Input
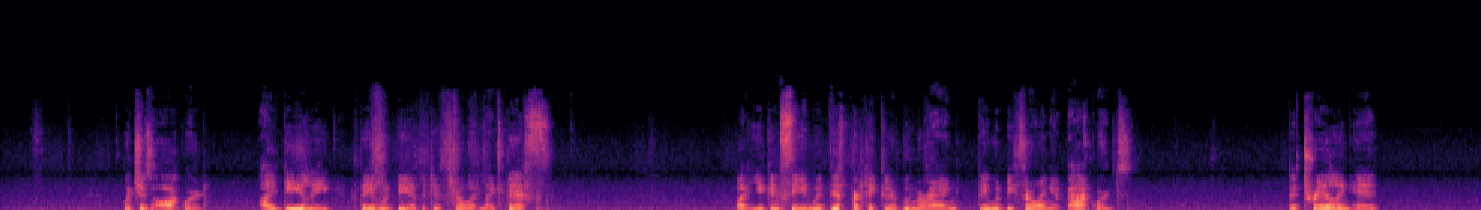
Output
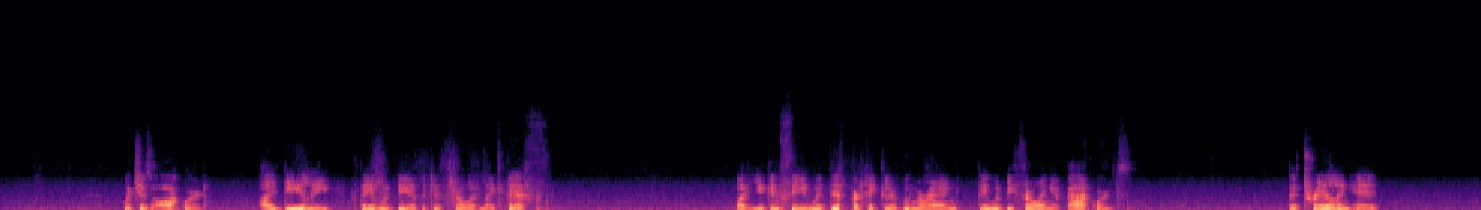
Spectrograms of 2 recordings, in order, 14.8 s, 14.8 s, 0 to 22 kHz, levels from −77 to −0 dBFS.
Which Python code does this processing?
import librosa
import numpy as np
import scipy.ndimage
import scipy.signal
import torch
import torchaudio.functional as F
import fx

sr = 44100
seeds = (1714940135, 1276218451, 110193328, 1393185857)

y = fx.air_absorb(x, sr, metres=350.0)
y = F.gain(torch.from_numpy(y), 4.5).numpy()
